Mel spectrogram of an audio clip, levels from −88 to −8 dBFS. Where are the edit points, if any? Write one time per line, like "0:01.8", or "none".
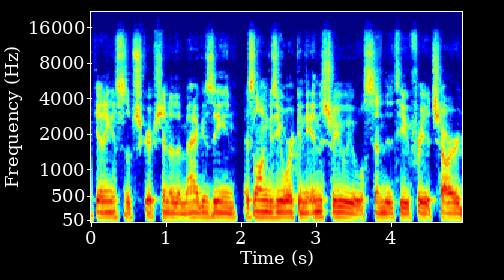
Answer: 0:02.0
